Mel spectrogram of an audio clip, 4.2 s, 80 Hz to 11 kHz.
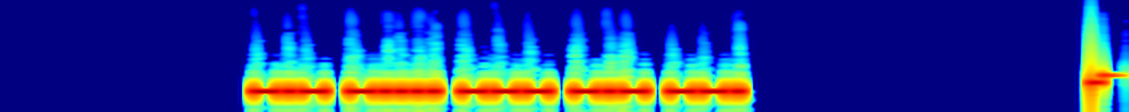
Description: Morse code, heard as a keyed tone, about 40 wpm, 700 Hz. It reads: K6OKG
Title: USA Call Signs - 5 Characters - 3x Character Spacing - 40wpm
